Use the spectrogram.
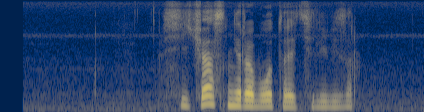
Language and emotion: Russian, neutral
